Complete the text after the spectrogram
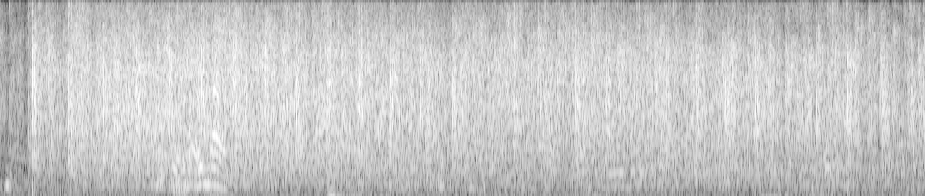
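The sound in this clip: Sustained audience applause at the National Press Club welcomes a House committee chairman to the podium, a dense, even wash of clapping that holds steady at a fairly loud level for several seconds.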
